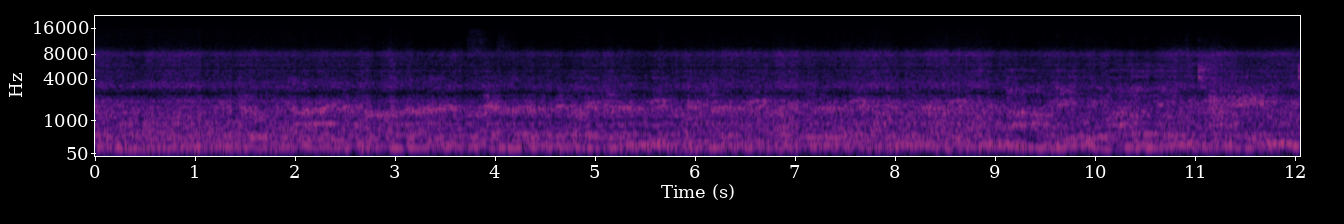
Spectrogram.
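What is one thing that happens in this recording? A man sings or hums into a microphone through a loudspeaker.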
